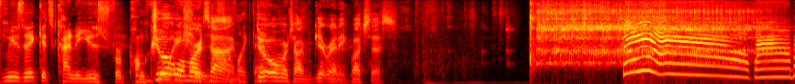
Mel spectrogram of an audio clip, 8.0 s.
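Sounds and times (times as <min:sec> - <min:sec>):
speech: 0:00.0 - 0:04.1
vibraslap percussion rattle: 0:05.0 - 0:07.8.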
